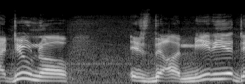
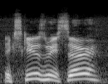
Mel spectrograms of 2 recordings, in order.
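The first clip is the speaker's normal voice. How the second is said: excited friendly greeting; 8 semitones higher, slower than usual. Real, not acted. Greeting a stranger's dog.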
